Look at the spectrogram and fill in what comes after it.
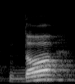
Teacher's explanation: द आप ही बोल करके देखेंगे तो आपको पता चल जाएगा। द जैसे ही बोलेंगे दंत में स्पर्श करता है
